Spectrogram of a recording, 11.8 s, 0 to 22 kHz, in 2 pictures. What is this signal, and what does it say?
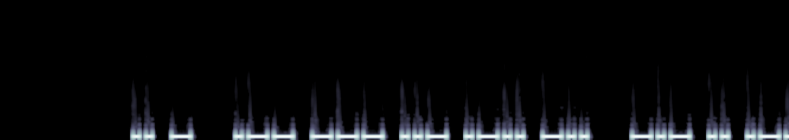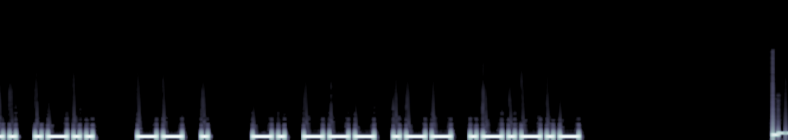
Morse code, heard as a keyed tone, about 25 wpm, 700 Hz. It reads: IT WOULD KILL ME NOW.
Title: Sentences from Top 1400 Words 25wpm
